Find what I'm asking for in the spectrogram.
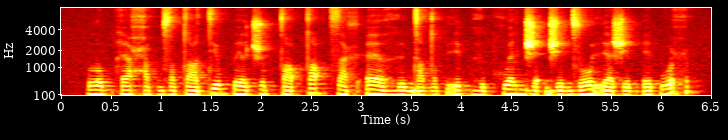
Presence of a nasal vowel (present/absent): absent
